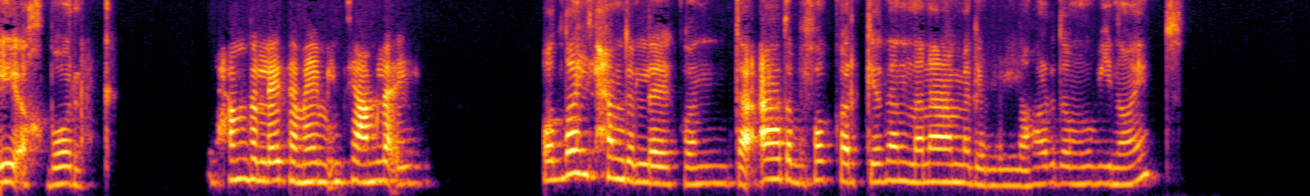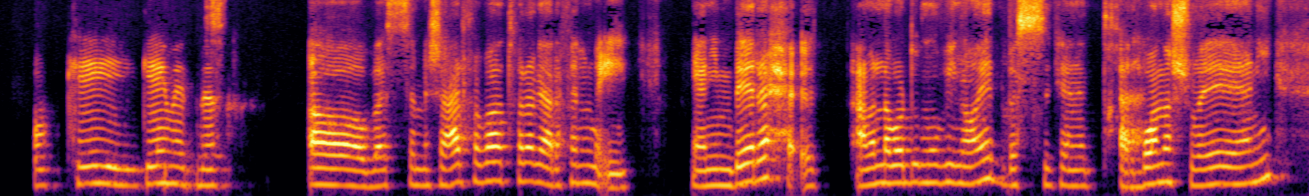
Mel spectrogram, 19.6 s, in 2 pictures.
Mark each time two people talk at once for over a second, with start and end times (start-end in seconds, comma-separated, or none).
none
